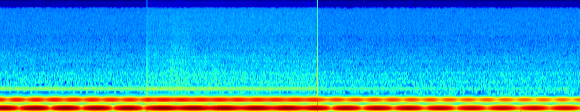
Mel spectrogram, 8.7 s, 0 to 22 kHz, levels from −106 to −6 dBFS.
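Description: Doubled audio track from 2.21 to 4.77 s: a copy at equal level trails about 150 ms behind, likely from a slower second capture path.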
